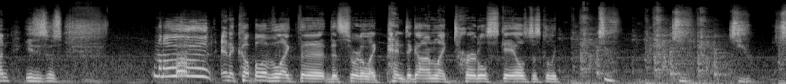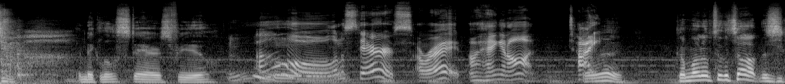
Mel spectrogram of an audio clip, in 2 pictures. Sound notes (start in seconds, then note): 1.9 grunts; 5.4 imitating scales shifting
